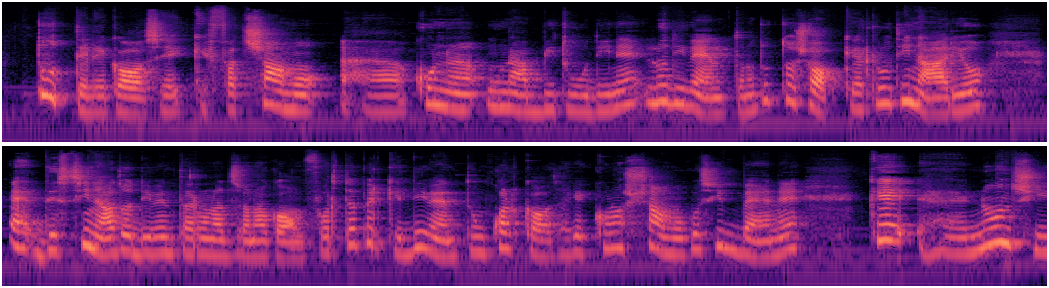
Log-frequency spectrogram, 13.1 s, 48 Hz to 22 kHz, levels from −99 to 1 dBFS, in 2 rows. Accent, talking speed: native, 155 wpm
